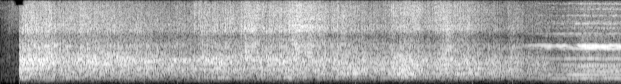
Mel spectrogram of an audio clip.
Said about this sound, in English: That explosion had ripped Tony's spaceship open, blew me out through a rip in the wall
